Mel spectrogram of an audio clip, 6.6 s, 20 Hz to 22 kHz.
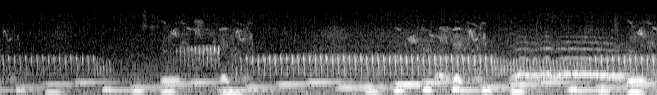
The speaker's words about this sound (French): Oui, l'histoire du jour, c'est celle d'un album de 13 titres, 13 comptines oniriques et hypnotiques pour chants d'oiseaux enregistrés dans les campagnes anglaises et mixés avec des instruments acoustiques et un soupçon de musique électronique.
